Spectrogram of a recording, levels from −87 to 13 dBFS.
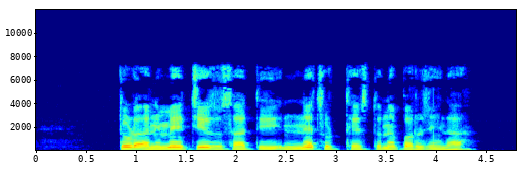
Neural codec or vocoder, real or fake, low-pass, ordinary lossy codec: none; real; 7.2 kHz; MP3, 48 kbps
